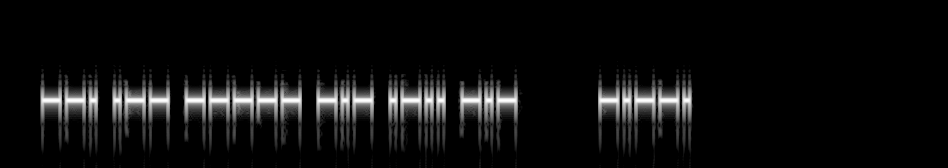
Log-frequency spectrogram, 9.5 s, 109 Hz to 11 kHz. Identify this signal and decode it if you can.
Morse code, heard as a keyed tone, about 20 wpm, 700 Hz. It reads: GW0KLK <KN>
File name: UK MASTER QSOs TRAINING/20WPM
